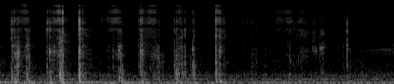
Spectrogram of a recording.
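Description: Tarot cards are shuffled and pulled from the deck, a run of quick crisp riffling snaps and soft slides, close and clear, with no talking.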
